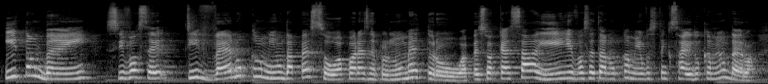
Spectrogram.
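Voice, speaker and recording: Brazilian woman co-hosting a lesson, higher voice, echoey room with faint music. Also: fairly quick, hardly any pauses. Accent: Brazilian Portuguese. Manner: lively, explains patiently with examples. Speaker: language teacher and co-host. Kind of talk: casual explanatory video lesson.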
